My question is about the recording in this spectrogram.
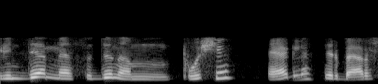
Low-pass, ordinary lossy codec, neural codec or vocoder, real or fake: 3.6 kHz; MP3, 24 kbps; none; real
